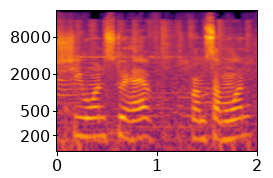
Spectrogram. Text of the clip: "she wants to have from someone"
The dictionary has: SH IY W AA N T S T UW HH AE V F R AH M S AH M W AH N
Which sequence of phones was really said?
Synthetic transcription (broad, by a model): SH IY W AA N T S T UW HH AE V F R AH M S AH M W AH N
